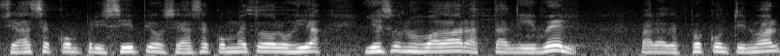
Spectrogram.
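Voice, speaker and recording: The tone is dark and mellow. It moves at a moderate pace. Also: man. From Cuba. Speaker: circus teacher and former gymnast. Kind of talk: talk to a workshop audience. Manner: halting, with repetitions and fillers.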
